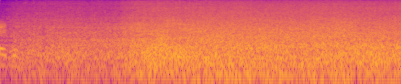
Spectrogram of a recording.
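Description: Steady rush of water from a small waterfall, even and unbroken, getting louder about a second in.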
